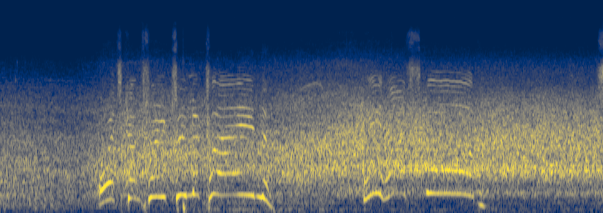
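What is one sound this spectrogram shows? A large stadium crowd erupts into a loud roar.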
